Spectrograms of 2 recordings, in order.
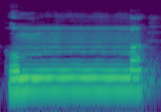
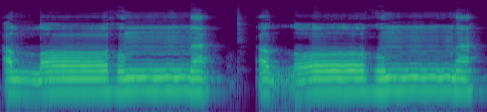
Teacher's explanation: নুন মিমের তাসদিদ উচ্চারণের সময় যে থামার জায়গাটা আছে, যে আমরা প্রথমে সাকিন তারপরে হরকত দিয়ে উচ্চারণ করি, এই সাকিন করার সময় গুন্না করতে হবে। এই জন্য আমরা বলছি হুম্মা।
